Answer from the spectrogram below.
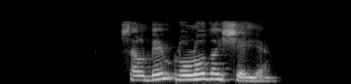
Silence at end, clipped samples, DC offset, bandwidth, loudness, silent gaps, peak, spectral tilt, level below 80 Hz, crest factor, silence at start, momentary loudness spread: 0.75 s; under 0.1%; under 0.1%; 8.2 kHz; -19 LUFS; none; -6 dBFS; -4.5 dB/octave; -66 dBFS; 16 dB; 1.2 s; 13 LU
